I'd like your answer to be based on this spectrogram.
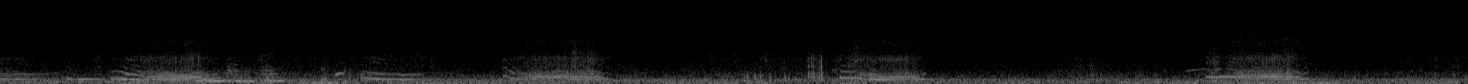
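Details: Snoring during sleep: rough fluttering snores recur every few seconds over steady low room hum.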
